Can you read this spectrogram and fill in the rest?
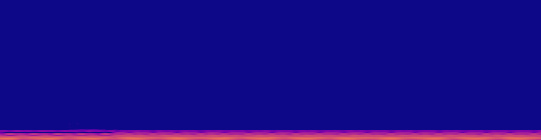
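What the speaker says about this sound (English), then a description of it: "That's the Leslie simulation." A sustained organ chord with a steady, wavering tremolo shimmer from a rotating-speaker effect, held evenly throughout without voices.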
